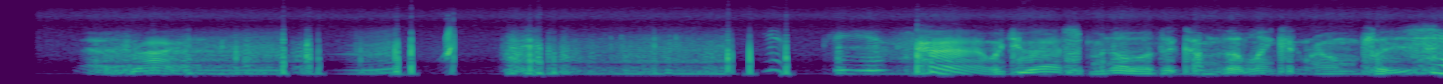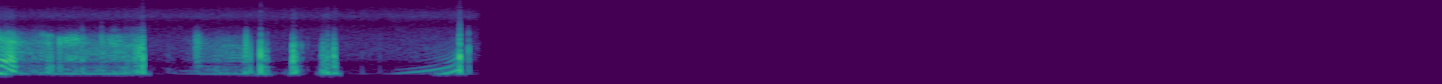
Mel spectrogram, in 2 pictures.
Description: • White House operator
Location: White House Telephone
The President talked with the White House operator.
The President conferred with an unknown person.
